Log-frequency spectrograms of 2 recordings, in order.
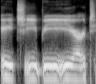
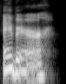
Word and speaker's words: Hébert: last name is spelled h e b ERT which people will see if they're listening to this but it looks like Hebert it looks like Hebert but it's pronounced a bear because it's French oh yeah because you're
